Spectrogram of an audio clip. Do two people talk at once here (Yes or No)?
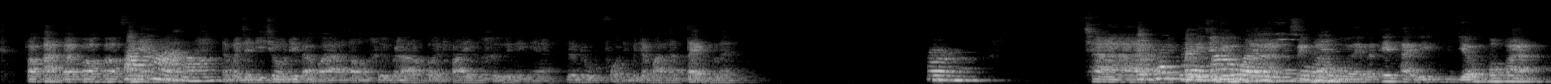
Yes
